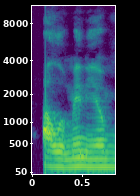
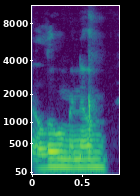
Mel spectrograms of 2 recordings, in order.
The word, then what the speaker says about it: aluminium: for steel and uh aluminium or they I think the Americans pronounce it aluminum.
